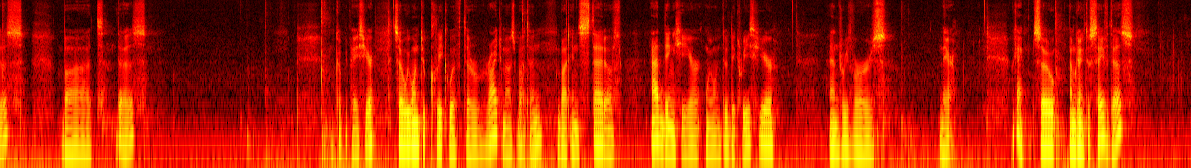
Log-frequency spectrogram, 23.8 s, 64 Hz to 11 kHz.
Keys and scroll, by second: 0.0 ctrl+z, 0.6 ctrl+z, 5.8 ctrl+c, 6.9 Return, 7.1 ctrl+v, 11.0 1, 15.0 -, 21.6 ctrl+s.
